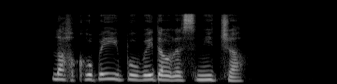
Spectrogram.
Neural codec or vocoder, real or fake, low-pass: codec, 16 kHz in and 24 kHz out, 0.4 kbps, LongCat-Audio-Codec, two codebook decoder; fake; 10.8 kHz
